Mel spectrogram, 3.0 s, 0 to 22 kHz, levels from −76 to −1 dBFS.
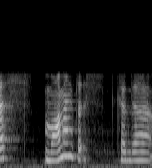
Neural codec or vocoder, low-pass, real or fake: none; 3.6 kHz; real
